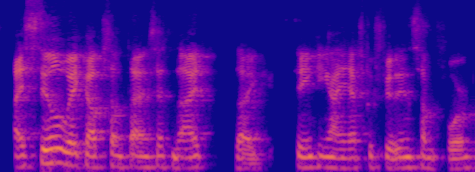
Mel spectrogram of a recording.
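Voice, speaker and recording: A man's fairly high voice with a Dutch accent and fairly even intonation. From Netherlands. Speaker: data science trainee, physics PhD. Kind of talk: casual interview. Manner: halting.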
